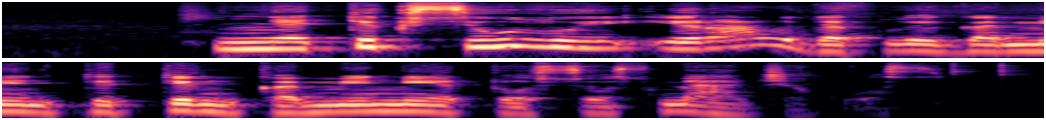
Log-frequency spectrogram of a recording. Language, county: Lithuanian, Marijampolė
